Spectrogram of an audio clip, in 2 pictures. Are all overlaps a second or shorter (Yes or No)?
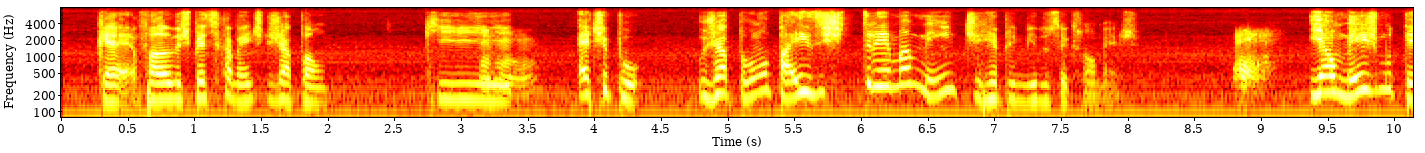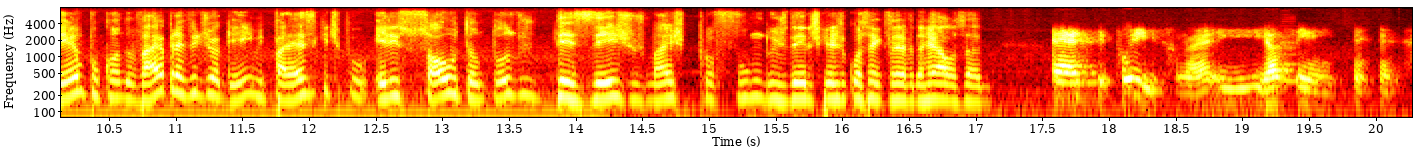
Yes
